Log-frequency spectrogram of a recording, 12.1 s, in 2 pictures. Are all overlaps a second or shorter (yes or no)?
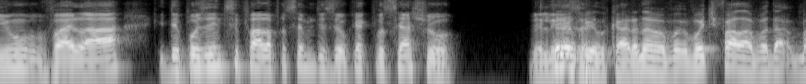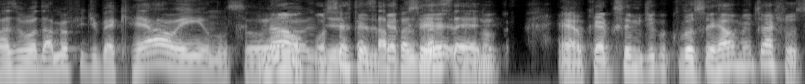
no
